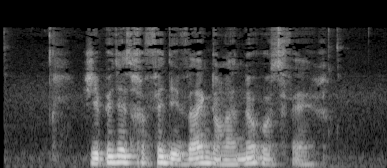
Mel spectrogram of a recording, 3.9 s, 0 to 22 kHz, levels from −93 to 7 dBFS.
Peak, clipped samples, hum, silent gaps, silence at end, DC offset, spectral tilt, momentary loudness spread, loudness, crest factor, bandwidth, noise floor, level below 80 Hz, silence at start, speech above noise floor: -2 dBFS; under 0.1%; none; none; 0.6 s; under 0.1%; -6.5 dB/octave; 22 LU; -16 LUFS; 16 dB; 11.5 kHz; -49 dBFS; -46 dBFS; 0.5 s; 34 dB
